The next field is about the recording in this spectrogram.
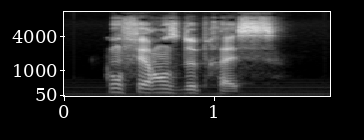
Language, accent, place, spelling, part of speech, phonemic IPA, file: French, France, Lyon, conférence de presse, noun, /kɔ̃.fe.ʁɑ̃s də pʁɛs/, LL-Q150 (fra)-conférence de presse.wav
- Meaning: press conference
